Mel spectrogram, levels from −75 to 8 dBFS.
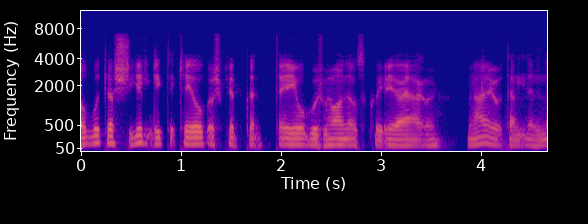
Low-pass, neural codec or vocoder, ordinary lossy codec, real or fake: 7.2 kHz; codec, 16 kHz, 0.5 kbps, FreqCodec, larger model; MP3, 96 kbps; fake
